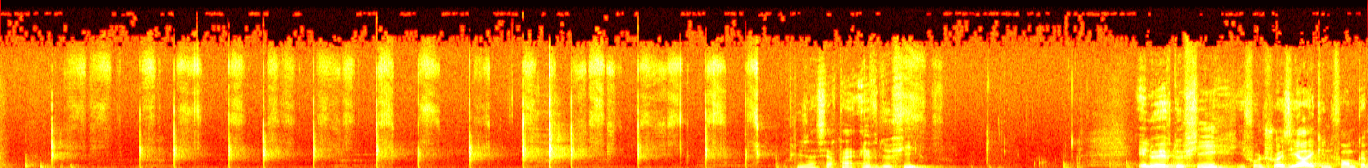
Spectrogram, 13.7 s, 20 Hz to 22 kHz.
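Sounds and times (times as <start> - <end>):
chalk writing equations on a board: 0.5 - 7.8
speech: 8.0 - 9.4, 11.4 - 13.6.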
